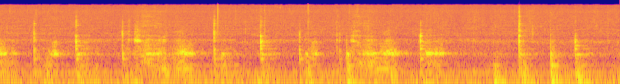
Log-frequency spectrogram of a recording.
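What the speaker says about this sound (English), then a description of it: "then we are going to be putting in our yellow onion" Quartered yellow onion frying in a pan, a soft sizzle broken by repeated sharp taps and scrapes of a utensil stirring at an uneven rhythm, close and fairly quiet.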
